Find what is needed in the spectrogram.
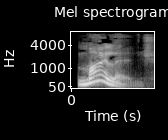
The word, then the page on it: milage: British English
